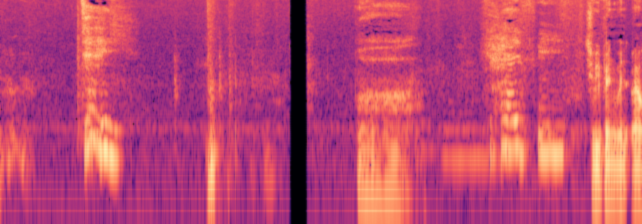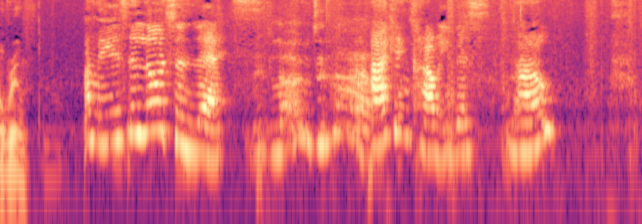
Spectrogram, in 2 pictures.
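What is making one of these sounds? A young boy talks and shouts excitedly close by.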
